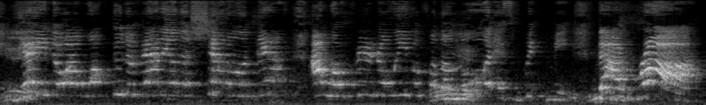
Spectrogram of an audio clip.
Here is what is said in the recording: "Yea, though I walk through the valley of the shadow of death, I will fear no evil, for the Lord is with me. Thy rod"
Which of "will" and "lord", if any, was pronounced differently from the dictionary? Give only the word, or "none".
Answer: will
